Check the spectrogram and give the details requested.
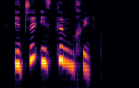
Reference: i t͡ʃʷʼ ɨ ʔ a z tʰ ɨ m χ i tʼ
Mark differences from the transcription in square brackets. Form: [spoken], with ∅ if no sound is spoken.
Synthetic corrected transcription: i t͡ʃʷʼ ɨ ʔ [i] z tʰ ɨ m χ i tʼ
